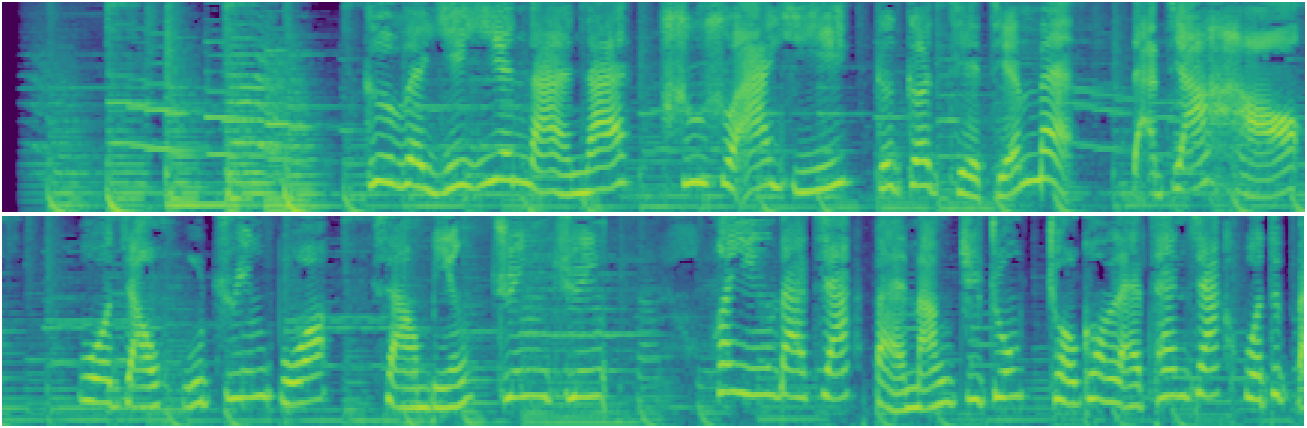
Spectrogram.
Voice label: 女19 男童 可爱 憨萌, 国语女声配音; 百岁生日宴

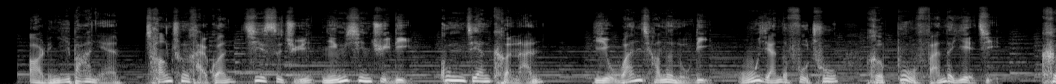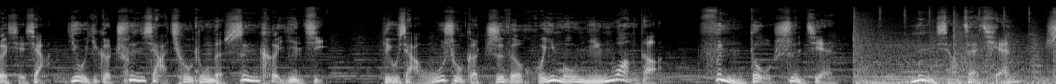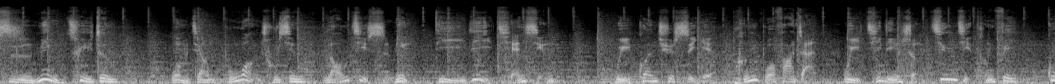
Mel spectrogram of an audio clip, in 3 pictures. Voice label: 男, 党政专题; 长春海关

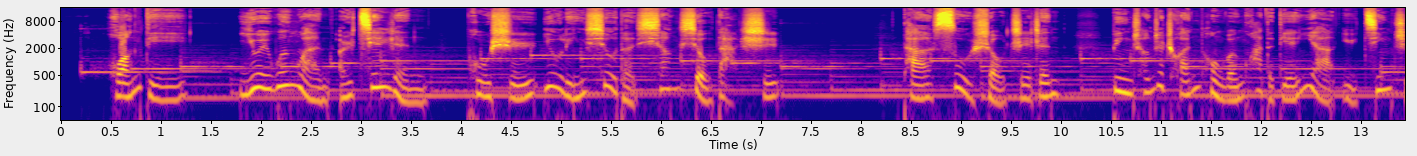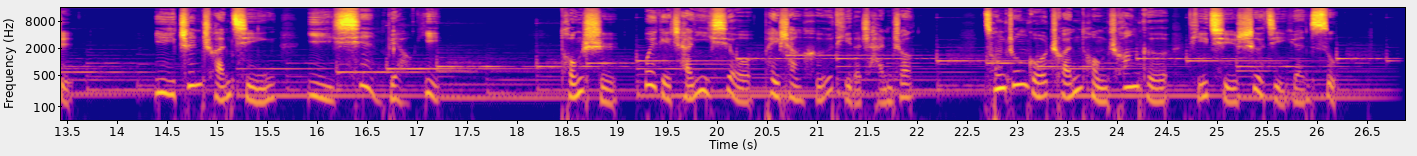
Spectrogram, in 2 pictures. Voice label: 女, 专题, 人物专题, 湘绣大师

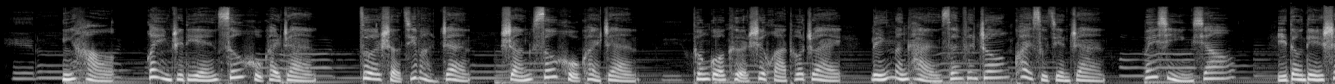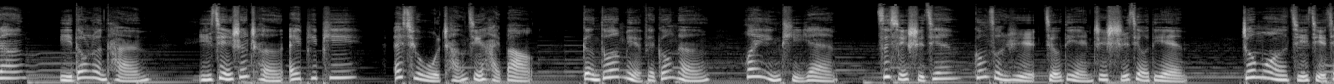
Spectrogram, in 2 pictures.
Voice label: 女 彩铃, 国语女声配音; 搜狐快站

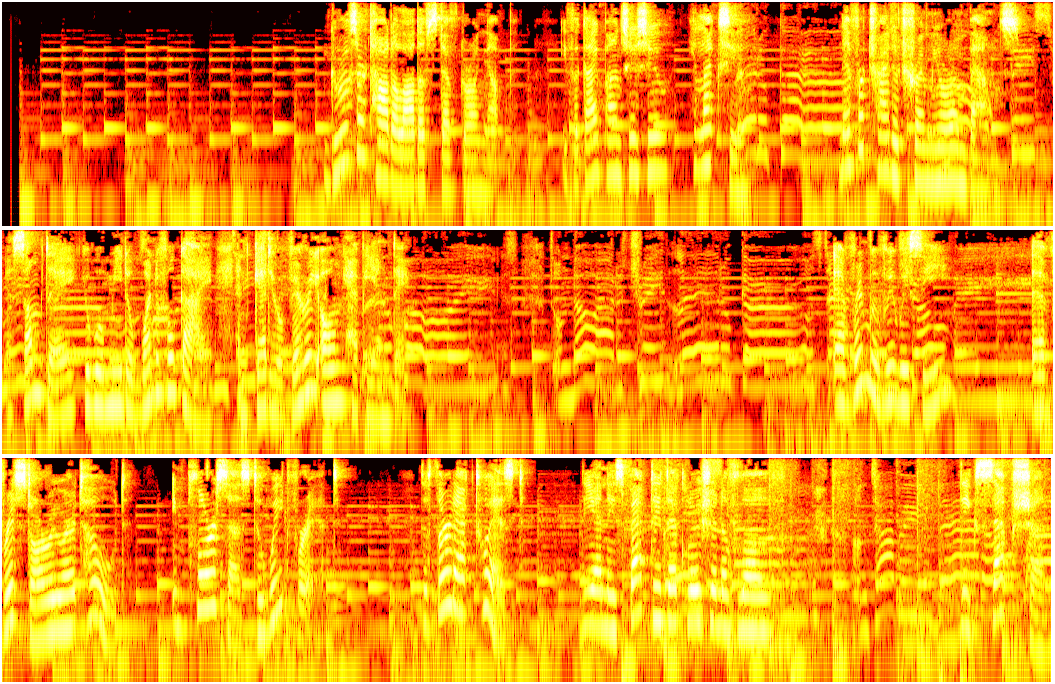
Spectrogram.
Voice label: 英文; never-ever-give-up

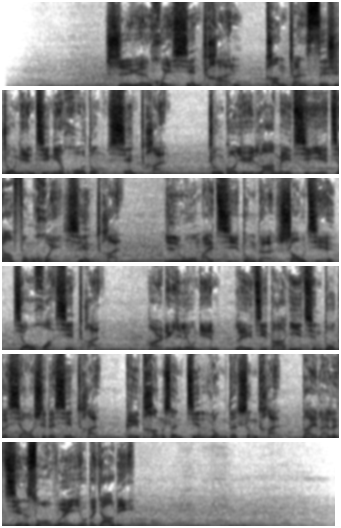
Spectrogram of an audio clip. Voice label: 男, 工作汇报; 唐山建龙减产限产工作

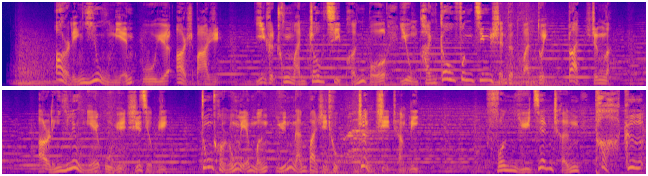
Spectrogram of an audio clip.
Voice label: 男 宣传广告; 中创融联盟团队介绍

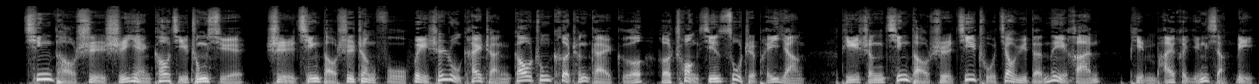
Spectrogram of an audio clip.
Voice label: 男, 学校介绍; 青岛市实验高级中学

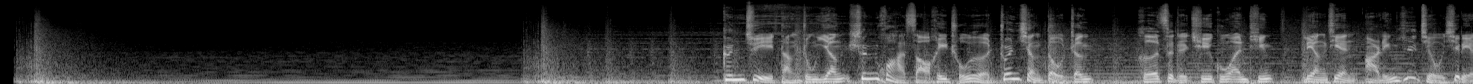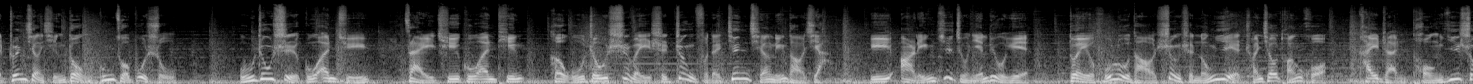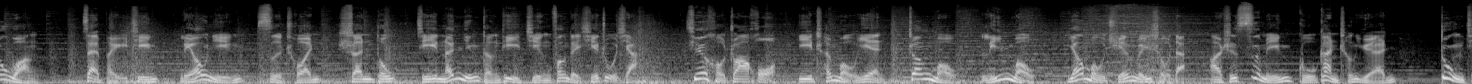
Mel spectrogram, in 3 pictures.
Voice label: 专题, 公安, 震撼

